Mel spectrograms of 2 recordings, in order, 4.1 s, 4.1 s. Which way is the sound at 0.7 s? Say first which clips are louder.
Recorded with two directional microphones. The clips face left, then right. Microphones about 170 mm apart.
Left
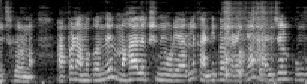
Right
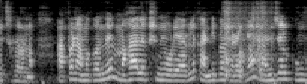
Even; 5° right (ahead or behind).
